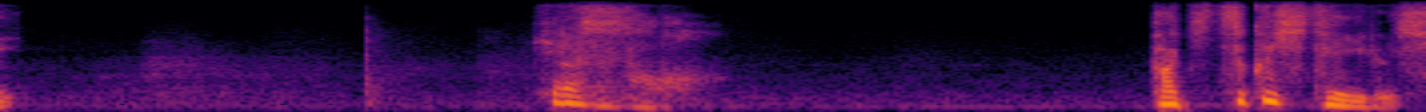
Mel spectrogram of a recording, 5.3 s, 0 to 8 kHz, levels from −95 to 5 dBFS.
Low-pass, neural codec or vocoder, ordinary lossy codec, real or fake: 7.2 kHz; codec, 16 kHz, 2 kbps, FunCodec, trained on Chinese and English, 25 frames a second; Opus, 32 kbps; fake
